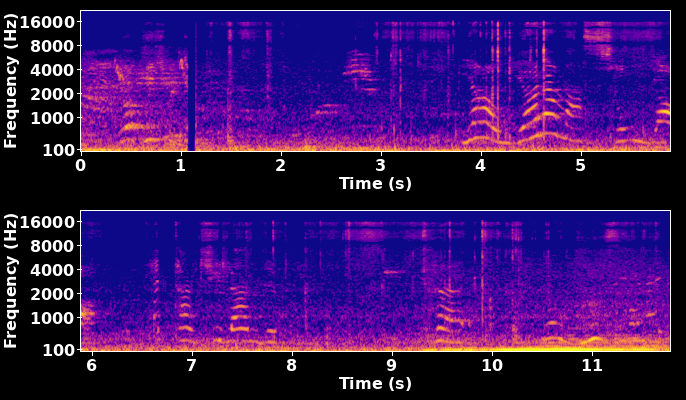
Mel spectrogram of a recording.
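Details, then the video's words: Tiny homeless kittens living on an Istanbul street, fed daily by a local, mewing as if not wanting the visitor to go; short arched high mews in scattered bursts from several kittens over steady low urban traffic rumble. "Tiny kittens living on the street don't want me to go"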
